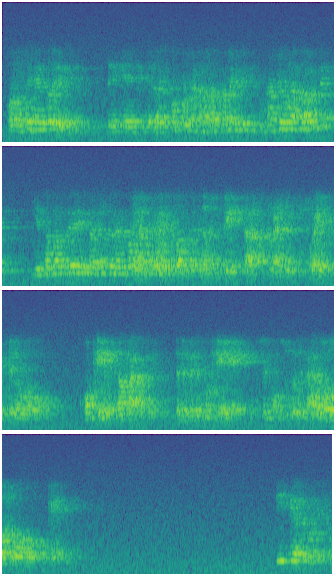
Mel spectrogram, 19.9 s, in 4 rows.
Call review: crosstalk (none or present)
present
